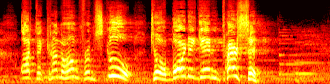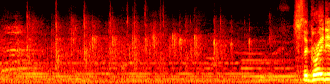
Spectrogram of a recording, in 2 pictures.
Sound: audience claps

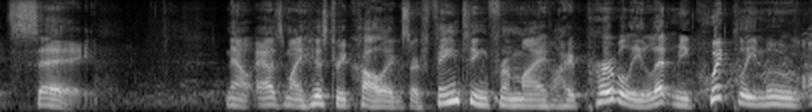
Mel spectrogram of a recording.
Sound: laughter

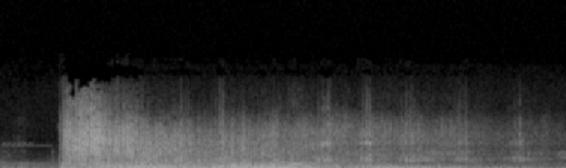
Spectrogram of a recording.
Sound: thunder rolling; lighting striking

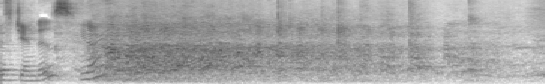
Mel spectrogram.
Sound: crowd laughs

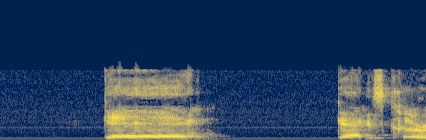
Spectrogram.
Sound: talking in foreign language

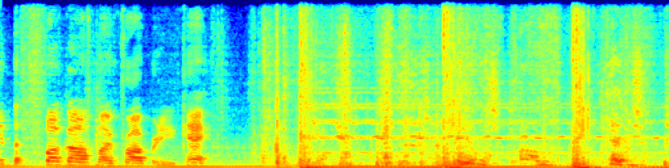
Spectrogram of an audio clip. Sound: body thuds

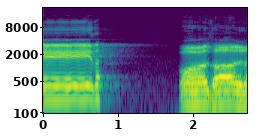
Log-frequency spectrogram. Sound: none

